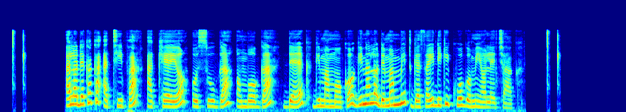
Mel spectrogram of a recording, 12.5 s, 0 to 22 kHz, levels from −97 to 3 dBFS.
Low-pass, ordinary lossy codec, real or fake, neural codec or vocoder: 7.2 kHz; none; real; none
